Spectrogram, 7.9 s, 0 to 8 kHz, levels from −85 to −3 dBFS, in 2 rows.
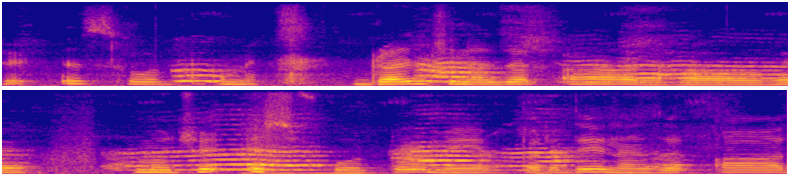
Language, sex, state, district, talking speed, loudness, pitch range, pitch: Hindi, female, Madhya Pradesh, Umaria, 130 wpm, -20 LUFS, 200-245 Hz, 220 Hz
